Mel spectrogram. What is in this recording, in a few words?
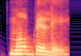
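"morbilli", Indian English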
